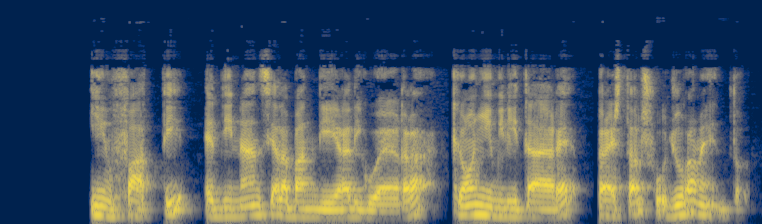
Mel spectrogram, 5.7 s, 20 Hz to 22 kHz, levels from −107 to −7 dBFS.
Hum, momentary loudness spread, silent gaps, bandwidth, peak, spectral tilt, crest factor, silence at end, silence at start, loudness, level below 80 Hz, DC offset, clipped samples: none; 6 LU; 4.44-4.48 s; 9 kHz; -2 dBFS; -4.5 dB/octave; 16 dB; 0.15 s; 0.7 s; -18 LUFS; -60 dBFS; under 0.1%; under 0.1%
